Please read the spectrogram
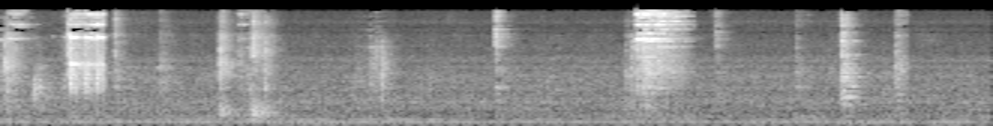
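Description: Metal clinks and rattles as the steel pedal rod is handled and fitted on an industrial sewing machine's metal stand: about eight short knocks at uneven intervals, the loudest near the start and again about four seconds in.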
